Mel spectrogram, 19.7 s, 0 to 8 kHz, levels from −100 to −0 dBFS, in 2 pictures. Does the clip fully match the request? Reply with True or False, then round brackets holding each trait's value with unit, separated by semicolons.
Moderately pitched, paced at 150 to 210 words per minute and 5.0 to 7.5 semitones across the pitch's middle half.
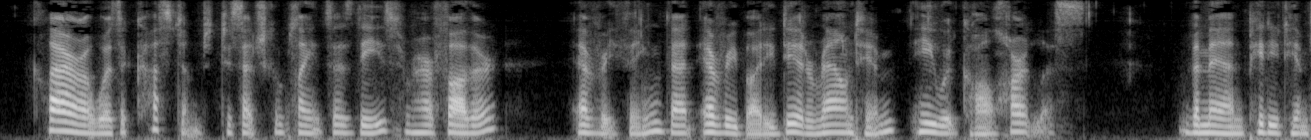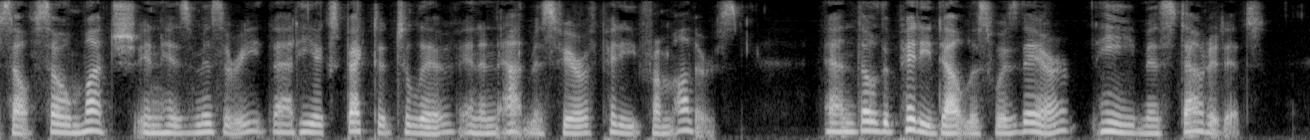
False (170 Hz; 160 wpm; 3.1 semitones)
